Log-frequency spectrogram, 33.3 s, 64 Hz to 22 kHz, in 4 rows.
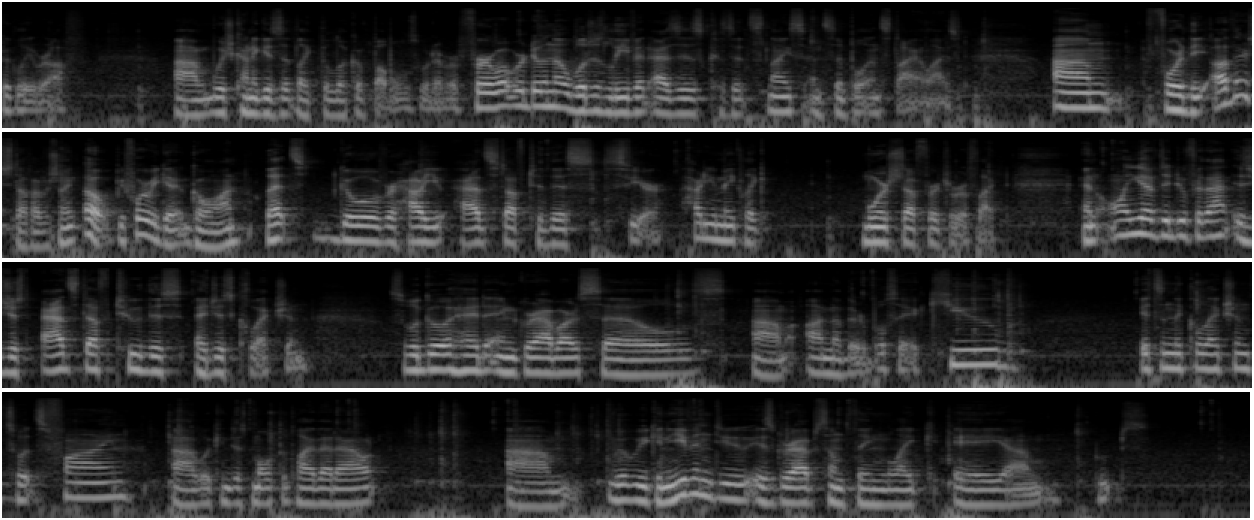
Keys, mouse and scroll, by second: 0.1 middle click, 5.3-11.9 middle drag, 11.9 click, 12.2 g, 12.8-15.6 middle drag, 15.6 click, 15.7-17.9 middle drag, 17.9-24.6 drag, 21.1 shift+a, 23.0 g, 24.6 r, 26.1 shift+d, 26.7 r, 27.9 shift+d, 28.1 click, 28.6 g, 28.7 shift+right click, 29.0-30.3 drag, 30.1 r, 31.1 shift+click, 31.4 shift+F3, 31.4 shift+click, 31.4 g, 31.4 r, 33.1 click, 33.1-33.3 middle drag, 33.1 right click.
